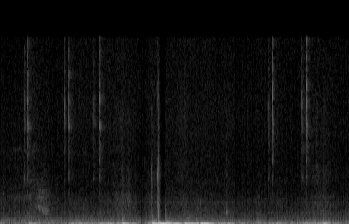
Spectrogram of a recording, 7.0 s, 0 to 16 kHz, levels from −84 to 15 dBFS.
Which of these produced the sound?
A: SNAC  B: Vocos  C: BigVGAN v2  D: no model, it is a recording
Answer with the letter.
D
